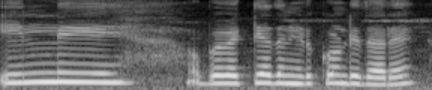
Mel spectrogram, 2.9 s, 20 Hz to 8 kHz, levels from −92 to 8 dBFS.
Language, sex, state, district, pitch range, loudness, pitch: Kannada, female, Karnataka, Bangalore, 255-290 Hz, -11 LUFS, 275 Hz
